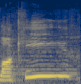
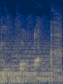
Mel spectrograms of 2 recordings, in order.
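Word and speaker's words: Locke: past say hello to lock I've heard it pronounced luy Lu a few other interesting pronunciations but I'm pretty sure it's just meant to be lock I prefer the term treasure hunting huh semantic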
